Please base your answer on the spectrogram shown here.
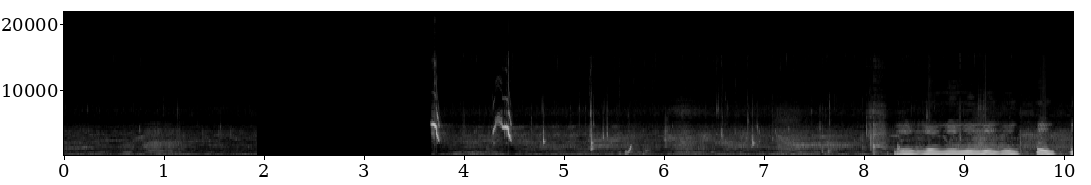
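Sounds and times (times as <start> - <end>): high falling chirps: 3.7 - 4.6
small splashes: 3.9 - 8.3
water dripping and sloshing: 3.9 - 8.3.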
